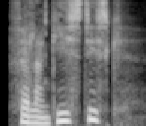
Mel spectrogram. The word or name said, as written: falangistisk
